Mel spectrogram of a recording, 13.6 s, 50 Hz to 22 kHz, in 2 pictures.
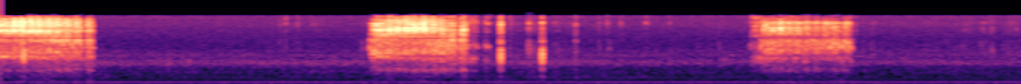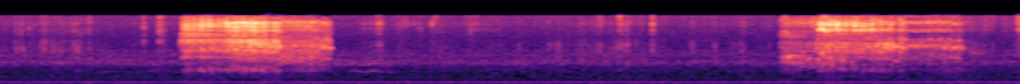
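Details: Owlets in a nest box at night while parents deliver food, April 10, 2018, nest camera: five softer hissing screeches, each well under a second, spaced roughly every two to four seconds over steady low hum.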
